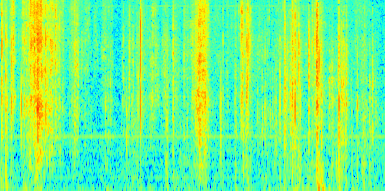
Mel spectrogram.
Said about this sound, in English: the other one is like a smaller envelope, and I'm opening this right now.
